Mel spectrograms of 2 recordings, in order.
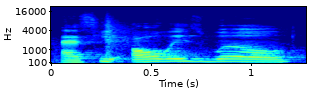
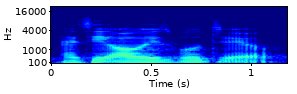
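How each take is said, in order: First: Loud, high grand announcement; mock proclamation. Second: Said in the usual way. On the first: Streamer reading card flavour to chat, hammed-up and loud. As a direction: proclaim it like a herald.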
